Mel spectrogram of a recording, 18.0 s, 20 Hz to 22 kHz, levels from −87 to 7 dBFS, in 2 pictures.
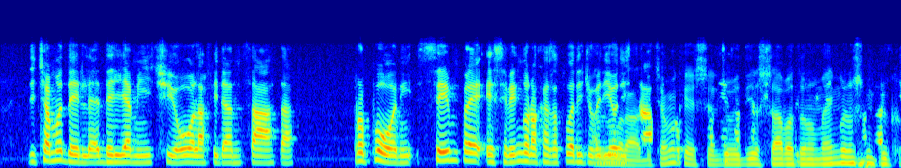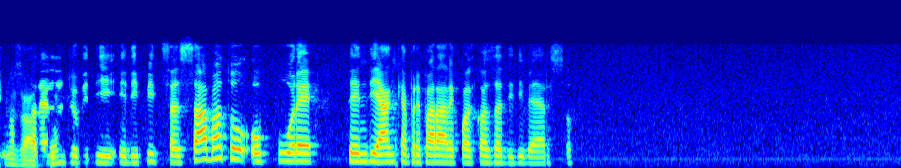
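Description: From 6.31 s to 10.01 s the echo canceller most likely could not tell the local talker apart from loudspeaker echo while both ends were speaking, and treated the whole signal as echo. This is speech suppressed in double talk. The speech ducks for about three seconds in total, sinking at its deepest by roughly 30 dB so that parts fade almost to nothing or break up into fragments before recovering.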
